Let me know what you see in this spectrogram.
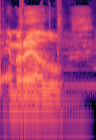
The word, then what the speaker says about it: Amarello: And to go back, my name is actually pronounced Walter Amarello, and it's Portuguese.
